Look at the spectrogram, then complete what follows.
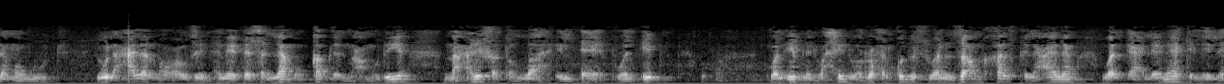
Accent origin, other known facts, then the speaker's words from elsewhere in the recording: Egypt; now in Djerba, Tunisia; مش عشان إحنا بس مصريين وكده وعايشين في جربة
